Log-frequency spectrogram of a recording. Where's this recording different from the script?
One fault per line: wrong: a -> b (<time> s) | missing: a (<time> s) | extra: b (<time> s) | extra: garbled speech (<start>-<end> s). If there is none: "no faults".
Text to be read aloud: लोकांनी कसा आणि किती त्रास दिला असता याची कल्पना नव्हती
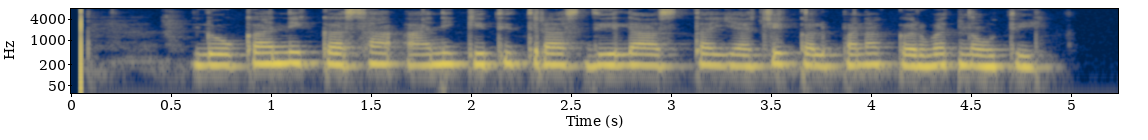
extra: करवत (4.1 s)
